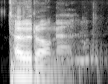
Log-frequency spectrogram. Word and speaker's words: Tauranga: Tauranga, as in Tauranga. Yes, I can pronounce most Māori pronunciations appropriately and properly.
